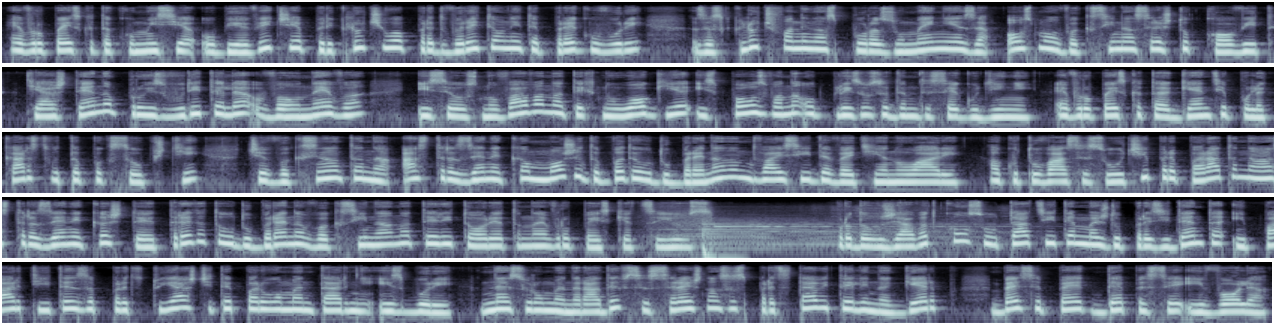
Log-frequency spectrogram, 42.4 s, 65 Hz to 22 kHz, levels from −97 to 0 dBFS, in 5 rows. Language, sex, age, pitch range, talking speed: Bulgarian, female, 20-39, 205-255 Hz, 125 wpm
